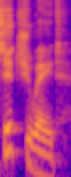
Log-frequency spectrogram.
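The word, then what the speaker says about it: Scituate: So of course skituet is pronounced situ. situate because anyone who saw those spellings would say, "Oh, situate." It's pronounced situate like the situation.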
